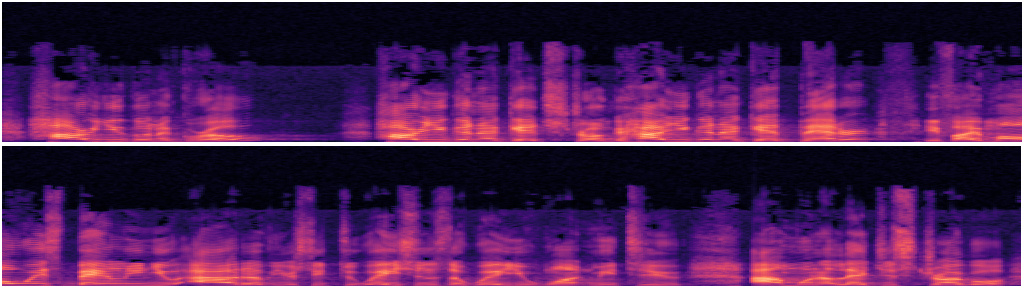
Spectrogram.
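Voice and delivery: loud, insistent rhetorical questioning; impassioned preaching. Acted. Preacher voicing God to the struggling believer, forceful preaching. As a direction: press each question on the congregation.

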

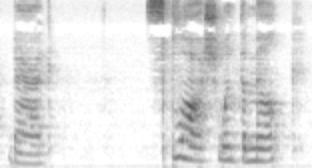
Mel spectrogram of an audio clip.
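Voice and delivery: plain reading voice

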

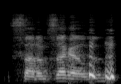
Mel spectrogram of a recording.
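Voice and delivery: slow words through laughter; laughing. Real, not acted. Laughs over garlic plan.

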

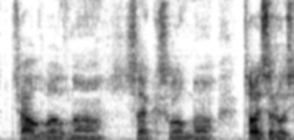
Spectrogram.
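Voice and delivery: usual speaking voice

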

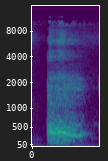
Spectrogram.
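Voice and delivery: clearing a croaky throat. Real, not acted. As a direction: clear your throat roughly. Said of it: "I've lost my voice".

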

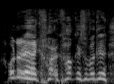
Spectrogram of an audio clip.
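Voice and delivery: panicked friend spotting a car crash; sudden excited character. Acted. Excited friend points out a car crash to his buddy, fast and high. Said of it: "The other's all sudden".

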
